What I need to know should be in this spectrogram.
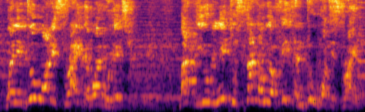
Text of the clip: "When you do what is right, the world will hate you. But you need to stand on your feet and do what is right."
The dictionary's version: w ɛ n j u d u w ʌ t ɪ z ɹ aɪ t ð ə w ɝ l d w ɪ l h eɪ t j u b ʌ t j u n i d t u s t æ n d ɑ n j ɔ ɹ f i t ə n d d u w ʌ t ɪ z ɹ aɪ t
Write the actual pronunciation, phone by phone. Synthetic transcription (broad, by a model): w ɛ n j u d u w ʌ t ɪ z ɹ aɪ t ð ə w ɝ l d w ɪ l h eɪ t j u b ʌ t j u n i d t u s t æ n d ɑ n j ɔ f i t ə n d d u w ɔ t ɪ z ɹ aɪ t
